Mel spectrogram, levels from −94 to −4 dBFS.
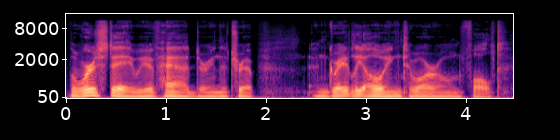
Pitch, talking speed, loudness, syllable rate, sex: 95 Hz, 215 wpm, -20 LUFS, 5.0 syllables/s, male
